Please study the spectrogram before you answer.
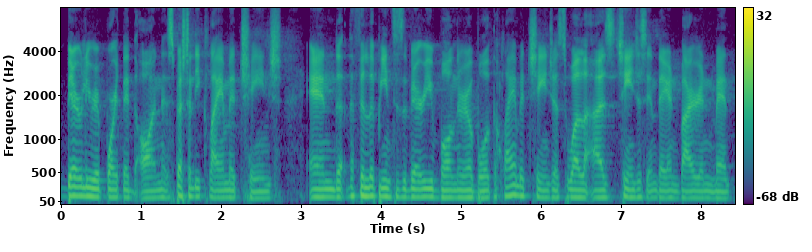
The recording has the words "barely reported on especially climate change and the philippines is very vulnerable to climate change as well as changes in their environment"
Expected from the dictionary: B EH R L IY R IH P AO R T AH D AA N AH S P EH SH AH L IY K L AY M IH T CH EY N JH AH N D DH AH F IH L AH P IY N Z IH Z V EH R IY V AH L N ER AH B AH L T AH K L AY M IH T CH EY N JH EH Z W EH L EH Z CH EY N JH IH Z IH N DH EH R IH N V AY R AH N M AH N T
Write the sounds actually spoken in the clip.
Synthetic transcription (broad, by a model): B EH R L IY R IH P AO R T AH D AA N AH S P EH SH AH L IY K L AY M IH T CH EY N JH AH N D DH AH F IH L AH P IY N S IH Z V EH R IY V AH L N ER AH B AH L T AH K L AY M IH T CH EY N JH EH S W EH L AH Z CH EY N JH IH S IH N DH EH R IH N V AY R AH N M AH N T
